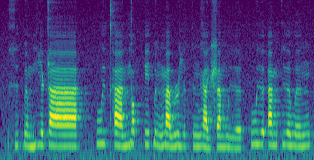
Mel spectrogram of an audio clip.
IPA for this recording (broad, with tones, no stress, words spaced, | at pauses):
xɨ˨˩ ɓə˨˩˦mji˧˥ə̯ʈaː˧ | wɨ˧t̪ʰaː˨˩˦njɔ˦˥p̚ ʔe˧˥ɓə˨˩˦ŋma˨˩˦wɹi˨˩ə̯ kə˧˥ŋɣa˨˩jʂa˧mwɨ˨˩ə̯ | wɨ˧ə̯ʔa˧mkɨ˧ə̯ wə˧˥ŋ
